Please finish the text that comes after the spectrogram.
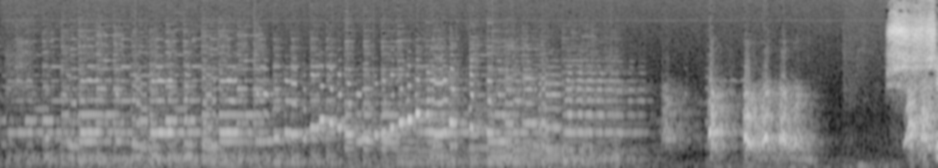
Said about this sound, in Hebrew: שקט, שקט, על מי אתה נובח ככה? מי שם?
